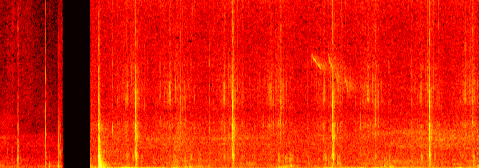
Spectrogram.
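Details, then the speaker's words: Glider fuselage with a crack, microphone against the side while the fin is pushed: sharp irregular creaks and cracks over rumbling contact noise. "yes right i can hear it creaking"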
